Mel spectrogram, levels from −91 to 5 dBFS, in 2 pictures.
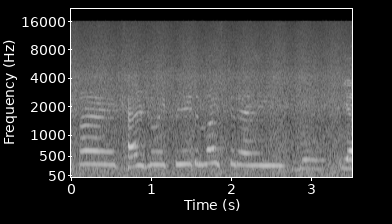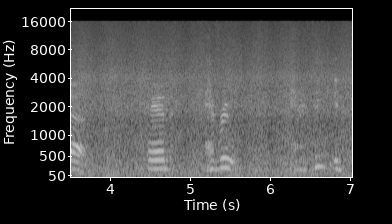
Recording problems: hiss; loud; throughout; 2 dB below the speech

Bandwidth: 16 kHz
